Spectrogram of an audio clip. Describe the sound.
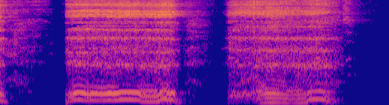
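A man voices two long, exaggerated gasping groans in a row, raspy and breathy with a wavering pitch, fairly loud, imitating a desperate, starving man who is fasting and crawling on the floor.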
